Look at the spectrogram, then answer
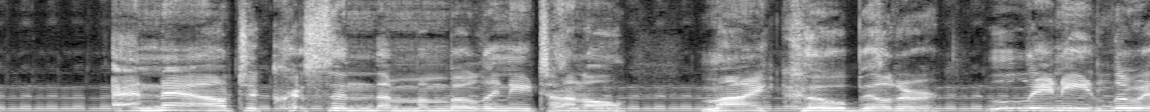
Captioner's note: makes drum roll sound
